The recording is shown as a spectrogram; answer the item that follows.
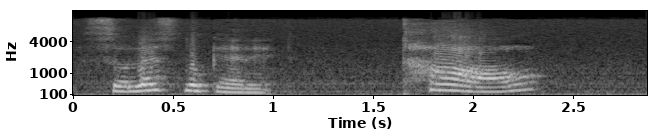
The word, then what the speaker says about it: tall: Tall, but that's not spelled T-O-L-L. It's spelled T-A-L-L, like all, tall, hall, all, and tool.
